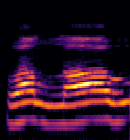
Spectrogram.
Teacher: واللہ لام مشدد ہے، اس کو موٹا کر کے پڑھا جاتا ہے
